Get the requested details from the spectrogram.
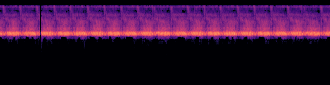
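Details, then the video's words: Chirping crickets on a calm summer night in a farm meadow lit by a full moon: a constant high-pitched trill, rhythmically pulsing about four times a second, heard alone. "Cricket chirping sounds for sleeping"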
